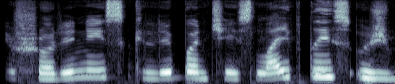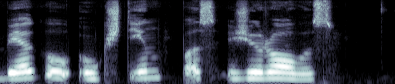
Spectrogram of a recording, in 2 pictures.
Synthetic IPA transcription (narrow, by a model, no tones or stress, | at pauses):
ɪʃoːɾʲɪnʲɛɪsklʲɪbɐnʲt͡ʃʲɛɪslˠɐɪpt̪ɐɪsʊʒʲbʲeːɡɐʊʔɐʊkʃʲt̪ʲiːnpɐsʒʲiɾoːʋʊs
